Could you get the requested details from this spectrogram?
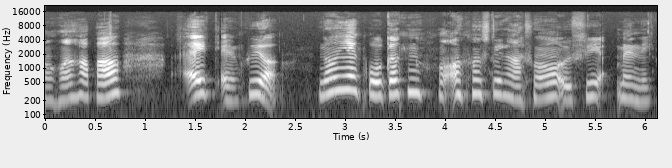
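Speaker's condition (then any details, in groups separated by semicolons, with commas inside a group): Cerebral palsy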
